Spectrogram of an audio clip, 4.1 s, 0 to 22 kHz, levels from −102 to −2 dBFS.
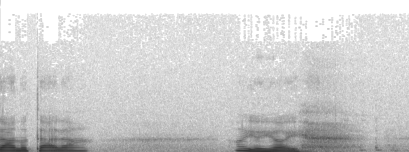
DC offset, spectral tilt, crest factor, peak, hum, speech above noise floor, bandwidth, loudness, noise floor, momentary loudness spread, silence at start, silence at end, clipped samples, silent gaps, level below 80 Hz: under 0.1%; -7.5 dB/octave; 16 dB; -12 dBFS; none; 28 dB; 13 kHz; -28 LUFS; -55 dBFS; 18 LU; 0 s; 0.1 s; under 0.1%; none; -66 dBFS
